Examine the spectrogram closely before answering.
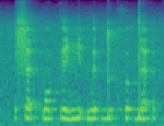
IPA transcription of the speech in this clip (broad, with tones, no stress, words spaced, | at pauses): sʰɛ˦ʔpɔ˦˨ke˦˨ ɲɪ˦ʔwɪ˦ʔ dʊ˦ʔθʊ˦ʔdɛ˦ʔ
